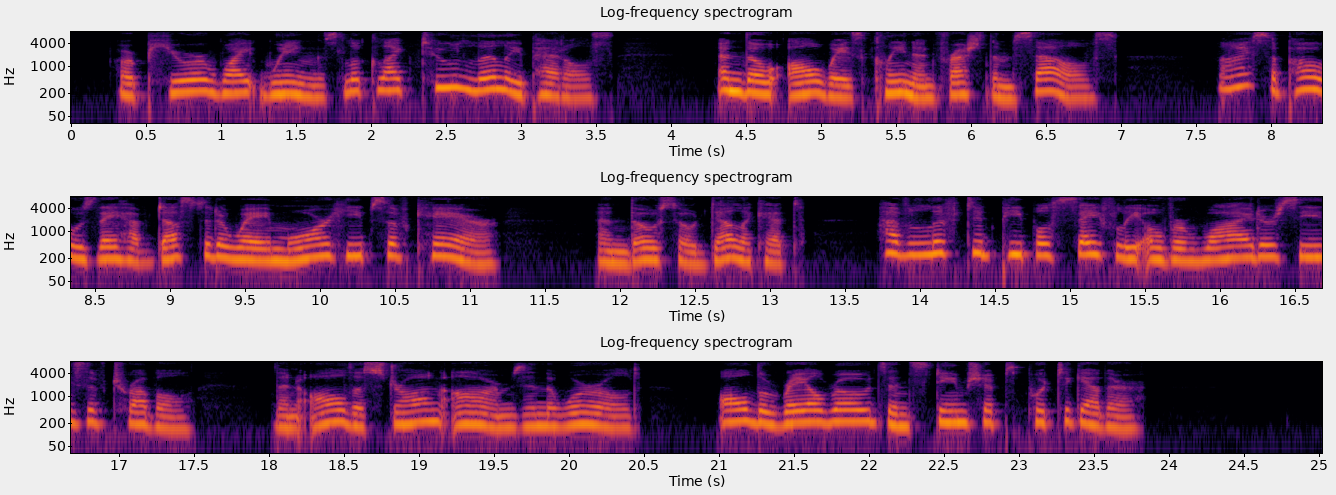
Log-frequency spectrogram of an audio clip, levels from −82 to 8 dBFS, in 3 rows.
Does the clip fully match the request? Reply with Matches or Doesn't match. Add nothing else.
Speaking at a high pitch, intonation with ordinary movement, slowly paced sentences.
Matches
